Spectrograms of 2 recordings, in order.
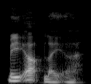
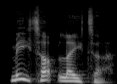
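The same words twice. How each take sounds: First: The T sounds are replaced by glottal stops. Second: The T sounds are clearly pronounced.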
